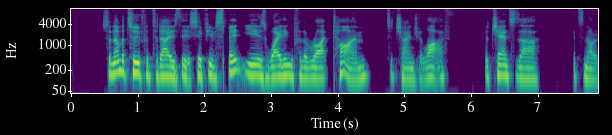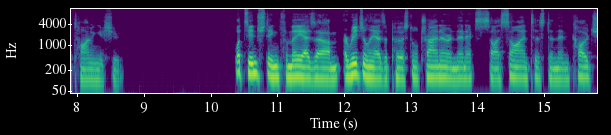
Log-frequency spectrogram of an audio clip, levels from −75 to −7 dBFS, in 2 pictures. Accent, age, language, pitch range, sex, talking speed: Australian, 50-69, English, 115-135 Hz, male, 170 wpm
